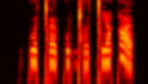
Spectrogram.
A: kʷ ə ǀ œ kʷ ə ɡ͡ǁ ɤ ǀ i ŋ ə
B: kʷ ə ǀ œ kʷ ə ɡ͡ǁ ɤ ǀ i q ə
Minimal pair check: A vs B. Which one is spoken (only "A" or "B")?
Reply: B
